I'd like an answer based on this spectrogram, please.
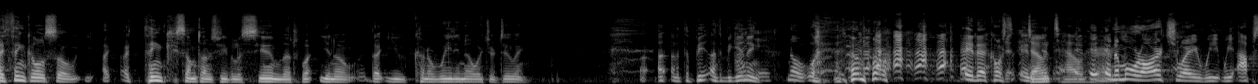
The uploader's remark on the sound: Soundtracking Live At The BFI. The latest episode of Soundtracking finds us out and about once more, this time at the British Film Institute on London's South Bank. In front of an audience. There's a bit more talking and a bit less music than we usually serve up.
